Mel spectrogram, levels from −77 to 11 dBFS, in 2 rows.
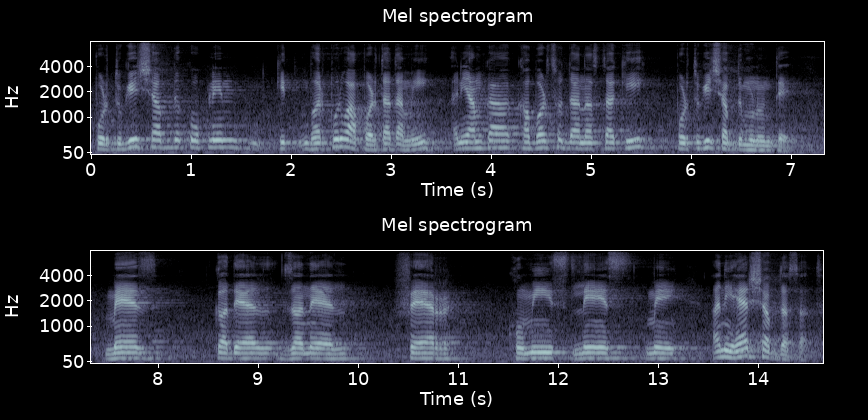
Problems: constant background noise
